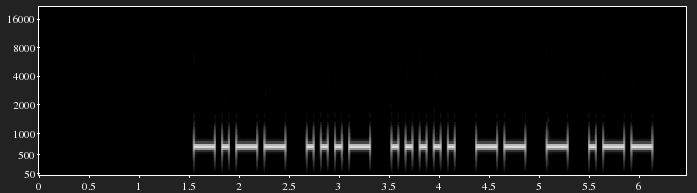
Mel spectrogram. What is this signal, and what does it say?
Morse code, heard as a keyed tone, about 17 wpm, 700 Hz. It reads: YV5MTW
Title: DXCC-100 Call Signs - 6 Characters - Repeated 2x - 17wpm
